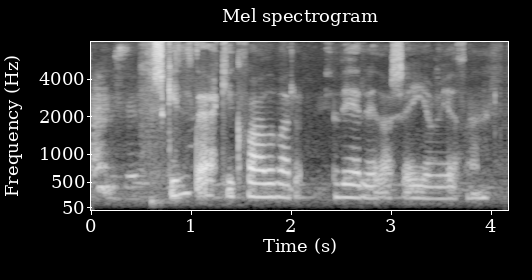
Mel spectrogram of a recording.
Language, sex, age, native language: Icelandic, female, 12, Icelandic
